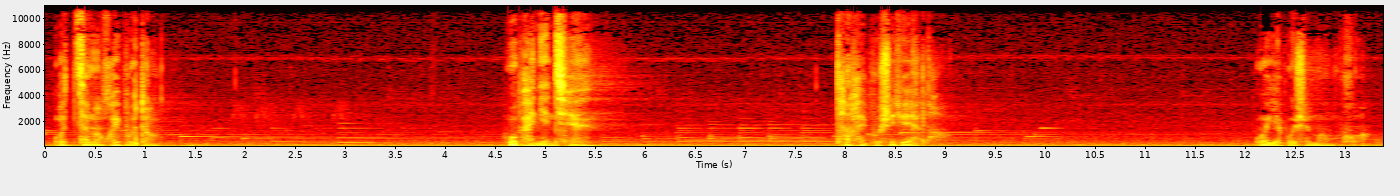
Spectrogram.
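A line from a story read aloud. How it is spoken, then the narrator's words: Long wistful sigh. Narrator (Chinese): 孟婆悠悠一叹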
